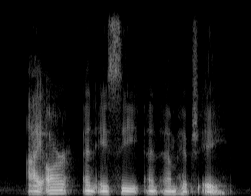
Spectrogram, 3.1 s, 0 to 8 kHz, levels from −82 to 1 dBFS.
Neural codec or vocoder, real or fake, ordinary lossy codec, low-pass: codec, 16 kHz, 0.4 kbps, LongCat-Audio-Codec; fake; Opus, 64 kbps; 7.2 kHz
